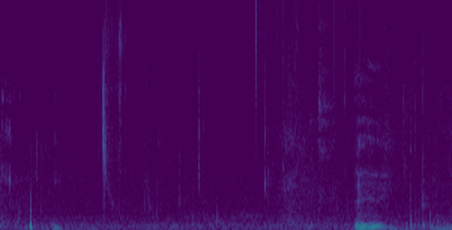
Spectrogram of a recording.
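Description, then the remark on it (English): Wet chewing sounds of a person eating a donut with thick frosting, with soft smacks and squishes, a few sharper bites scattered through, and a brief louder burst near the end. “He's still chewing a donut.”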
